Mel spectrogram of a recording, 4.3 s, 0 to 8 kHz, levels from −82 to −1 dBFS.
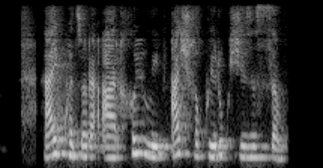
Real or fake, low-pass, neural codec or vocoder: real; 7.2 kHz; none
